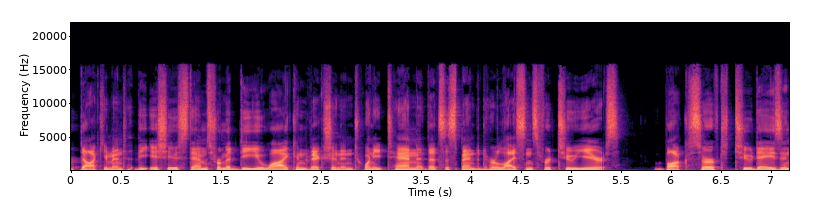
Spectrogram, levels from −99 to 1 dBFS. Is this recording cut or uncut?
uncut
